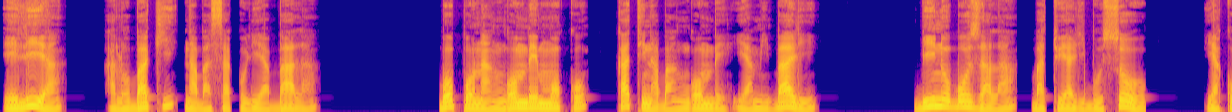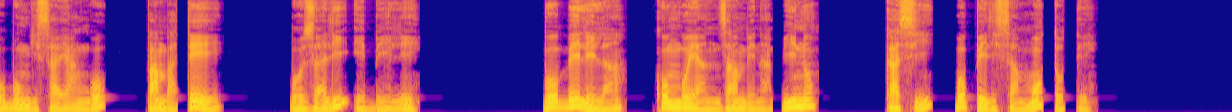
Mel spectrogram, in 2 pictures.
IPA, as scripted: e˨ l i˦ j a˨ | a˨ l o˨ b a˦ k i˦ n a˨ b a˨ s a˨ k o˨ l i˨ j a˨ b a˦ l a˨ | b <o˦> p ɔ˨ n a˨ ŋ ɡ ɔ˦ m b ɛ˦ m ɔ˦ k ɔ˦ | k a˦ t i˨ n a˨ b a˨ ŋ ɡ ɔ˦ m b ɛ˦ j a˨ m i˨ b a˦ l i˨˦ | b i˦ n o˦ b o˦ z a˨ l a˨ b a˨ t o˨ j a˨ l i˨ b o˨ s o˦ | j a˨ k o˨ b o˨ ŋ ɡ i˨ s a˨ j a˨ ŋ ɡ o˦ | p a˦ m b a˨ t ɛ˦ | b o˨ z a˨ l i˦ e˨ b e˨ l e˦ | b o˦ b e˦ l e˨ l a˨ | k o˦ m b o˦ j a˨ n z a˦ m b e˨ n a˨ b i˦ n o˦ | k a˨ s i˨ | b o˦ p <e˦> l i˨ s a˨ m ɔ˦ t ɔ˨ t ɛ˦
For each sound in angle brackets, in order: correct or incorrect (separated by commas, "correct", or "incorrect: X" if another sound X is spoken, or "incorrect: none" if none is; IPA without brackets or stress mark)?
correct, incorrect: e˨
